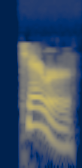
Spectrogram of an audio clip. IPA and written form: 'terər (Terror)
